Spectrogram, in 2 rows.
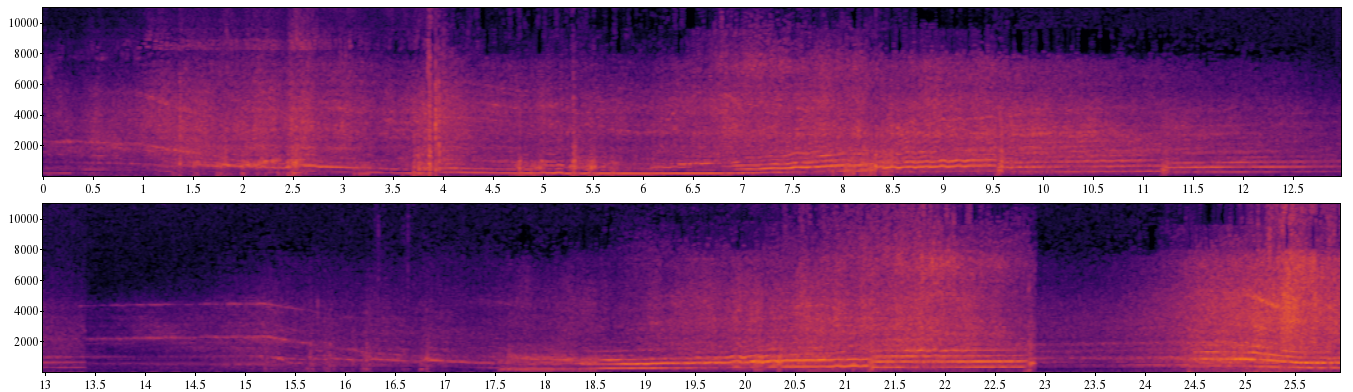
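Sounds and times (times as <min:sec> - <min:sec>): exhaust cracks: 0:00.0 - 0:13.4, 0:15.2 - 0:23.0
car engine revving and accelerating: 0:00.0 - 0:25.9.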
